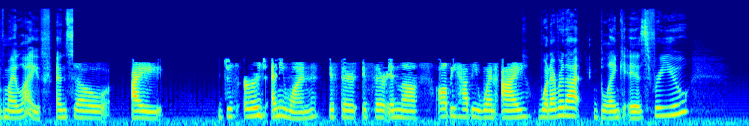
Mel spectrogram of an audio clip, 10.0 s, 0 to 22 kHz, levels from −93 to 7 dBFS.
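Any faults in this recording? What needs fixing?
A mains buzz runs through the whole recording. It is a steady, raspy tone built on 50 Hz, sitting roughly 35 dB below the speech. The rasp comes from sharp switching spikes, twice per mains cycle, leaking in from a dimmer, a rectifier or an unshielded cable. Those spikes add harmonics of 50 Hz that climb well up the spectrum. To prevent it, keep dimmers and power supplies away from the signal path and use shielded, balanced cabling.

An adaptive stream at a lower bitrate takes over from 0.97 s to 6.97 s. The change is abrupt in both directions, with no gap. During that stretch nothing is heard above 3.8 kHz, so the speech turns dull. Codec artefacts also rise. This fits a switch from roughly 96 kbit/s AAC down to roughly 16 kbit/s after the connection slowed. To prevent it, capture from a stable connection or a local recording rather than a live adaptive stream.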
